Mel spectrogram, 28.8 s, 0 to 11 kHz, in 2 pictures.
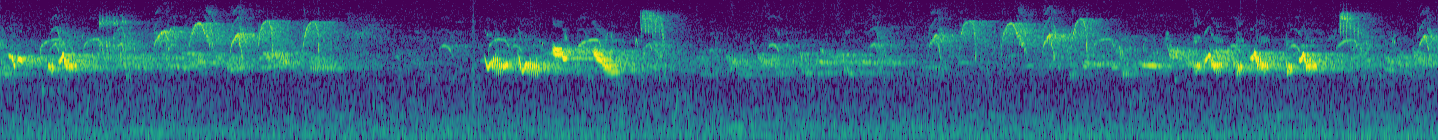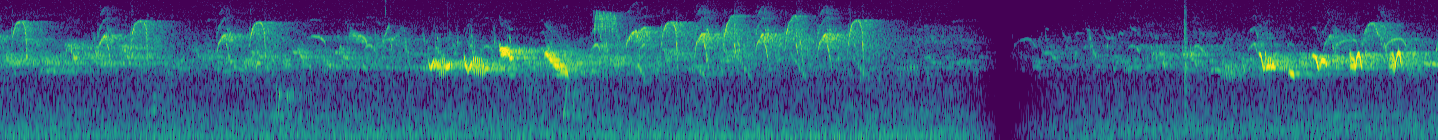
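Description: Small birds singing outdoors: bouts of quick chirping notes every several seconds, over a faint steady hum. The sound drops out briefly about 24 seconds in.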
